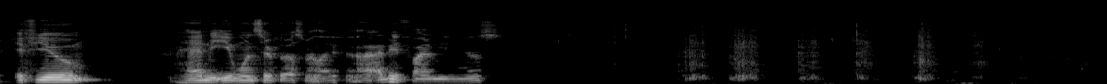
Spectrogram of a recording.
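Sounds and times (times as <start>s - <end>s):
person chewing cereal: 5.6s - 11.0s.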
